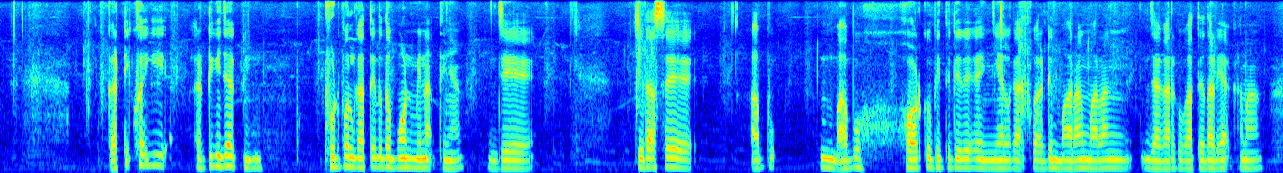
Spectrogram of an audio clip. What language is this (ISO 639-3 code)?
sat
